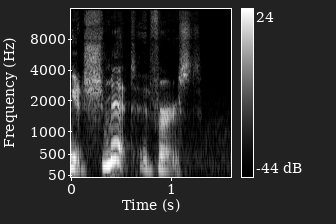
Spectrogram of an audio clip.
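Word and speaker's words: Szmyt: It's pron pronounced schmidt. Oh my god, they were right. Those letters you get schmidt out of that.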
